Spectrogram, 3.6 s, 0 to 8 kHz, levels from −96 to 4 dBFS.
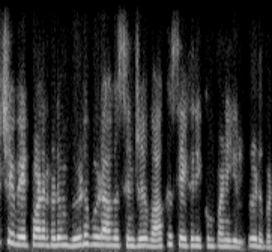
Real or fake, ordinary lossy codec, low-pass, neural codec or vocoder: fake; Opus, 16 kbps; 7.2 kHz; codec, 16 kHz, 8 kbps, FreqCodec, smaller model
